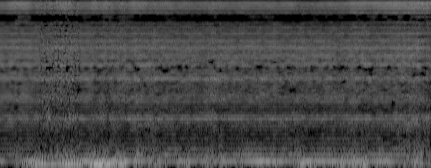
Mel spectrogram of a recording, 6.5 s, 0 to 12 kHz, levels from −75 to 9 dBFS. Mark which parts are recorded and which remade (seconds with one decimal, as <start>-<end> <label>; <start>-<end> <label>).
0.0-0.6 remade; 0.6-1.2 recorded; 1.2-6.5 remade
